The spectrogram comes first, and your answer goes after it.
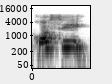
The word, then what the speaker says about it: Cauchy: कॉची को हम कॉसी इस तरीके से भी प्रोनाउंस करते हैं, ठीक है ना। कॉची कह सकते हैं या फिर कोसी।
